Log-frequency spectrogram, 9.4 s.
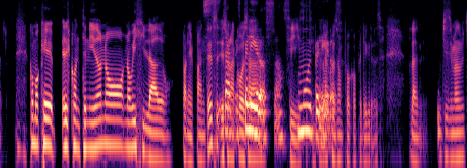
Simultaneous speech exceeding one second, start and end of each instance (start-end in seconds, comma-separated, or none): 4.0-6.9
